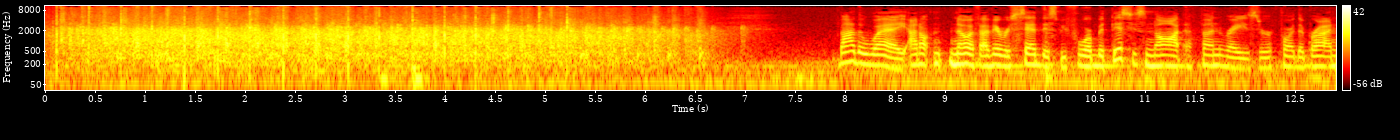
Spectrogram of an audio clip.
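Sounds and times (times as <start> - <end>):
audience applause: 0.0 - 7.0
speech: 8.0 - 12.8.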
